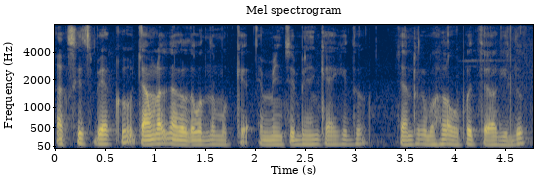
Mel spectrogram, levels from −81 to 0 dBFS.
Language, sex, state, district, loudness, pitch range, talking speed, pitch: Kannada, male, Karnataka, Chamarajanagar, -22 LUFS, 100-110 Hz, 35 wpm, 105 Hz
